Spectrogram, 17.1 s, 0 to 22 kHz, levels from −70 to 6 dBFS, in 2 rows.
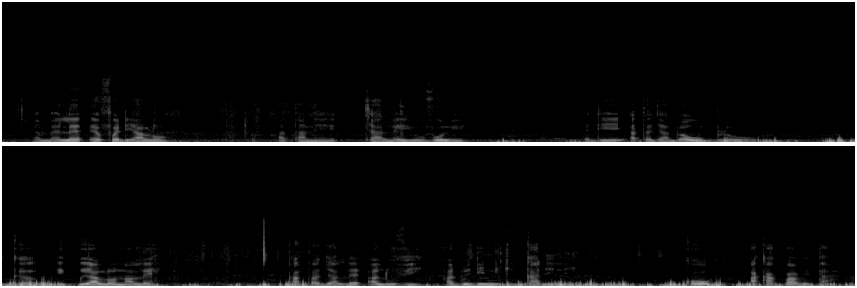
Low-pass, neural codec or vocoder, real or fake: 10.8 kHz; none; real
